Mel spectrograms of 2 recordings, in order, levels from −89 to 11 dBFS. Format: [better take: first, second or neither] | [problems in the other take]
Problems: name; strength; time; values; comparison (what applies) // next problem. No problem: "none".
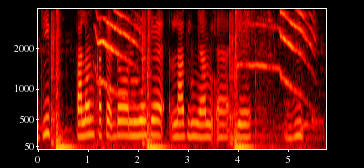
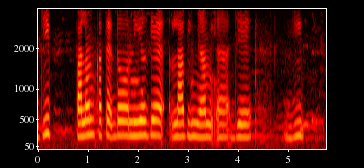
second | background sound (Bird vocalization, bird call, bird song + Door / Car); 2 dB below the speech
